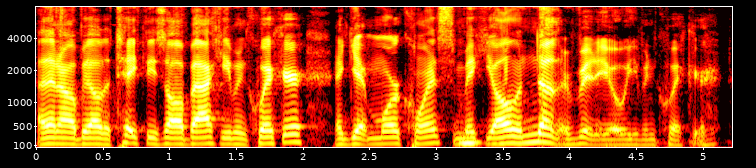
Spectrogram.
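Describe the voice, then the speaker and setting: Young canadian guy rambling to his live chat while sorting coins, smooth clear voice, middle pitch. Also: fairly even intonation, quick pace. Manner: chatty, rambling, upbeat asides to viewers. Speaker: coin roll hunting livestream host.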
